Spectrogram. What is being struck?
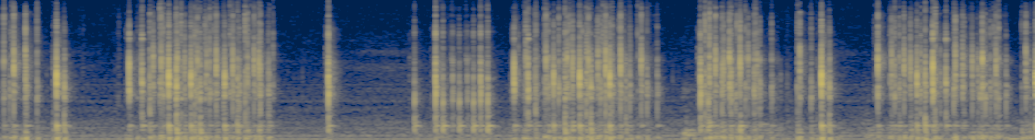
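Mechanical keyboard with aluminum case and plastic keycaps.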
